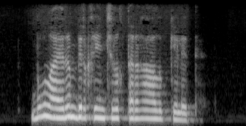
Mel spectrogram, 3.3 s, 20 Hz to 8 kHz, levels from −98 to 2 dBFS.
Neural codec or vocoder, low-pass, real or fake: none; 7.2 kHz; real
